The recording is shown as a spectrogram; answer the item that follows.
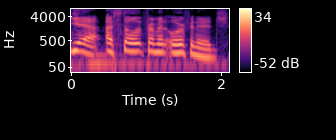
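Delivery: dry sarcastic tone. Teased repeatedly about stolen money, a man answers his mockers sarcastically. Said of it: "he said sarcastically".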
